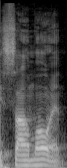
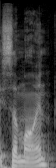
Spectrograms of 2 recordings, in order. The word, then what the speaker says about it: Samoan: as a poser cuz that's like the authentic way to say it so if you're Samo you're going to say samoen right but then usually people just say Samoan you know you know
